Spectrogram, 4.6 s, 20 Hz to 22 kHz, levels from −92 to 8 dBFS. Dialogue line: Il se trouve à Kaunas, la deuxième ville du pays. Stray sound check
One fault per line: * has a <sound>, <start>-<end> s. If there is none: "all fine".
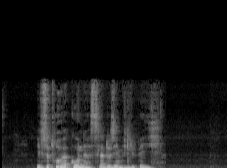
all fine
